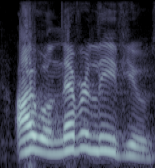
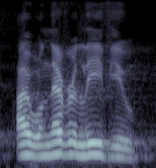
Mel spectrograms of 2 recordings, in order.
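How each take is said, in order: First: Louder, higher, stressing the promise; emphatic promise. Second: Said in the usual way. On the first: Acted. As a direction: press the promise home. Repeated promise, stronger.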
